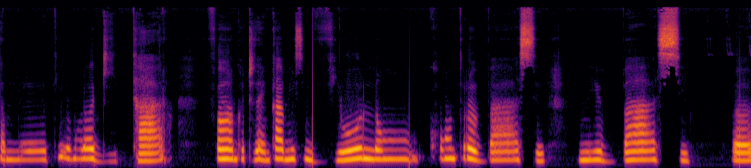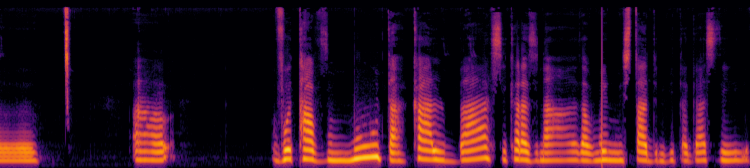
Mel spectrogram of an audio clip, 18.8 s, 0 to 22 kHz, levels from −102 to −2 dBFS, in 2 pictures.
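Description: Dropped buffers (overrun) at 3.90, 5.11, 6.55, 9.24 and 16.90 s: each jumps the speech forward, roughly 50 ms early on and 100 ms in the last two, likely from samples overwritten before being read.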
